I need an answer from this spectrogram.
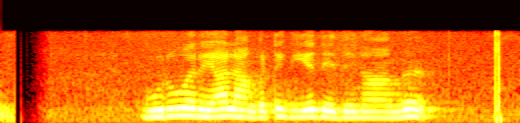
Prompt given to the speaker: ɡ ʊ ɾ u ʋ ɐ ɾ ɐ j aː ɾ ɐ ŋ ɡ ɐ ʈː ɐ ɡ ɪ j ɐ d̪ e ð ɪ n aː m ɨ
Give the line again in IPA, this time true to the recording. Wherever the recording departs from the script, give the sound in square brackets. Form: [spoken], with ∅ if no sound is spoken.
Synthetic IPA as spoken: ɡ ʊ ɾ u ʋ ɐ ɾ ɐ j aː [l] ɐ ŋ ɡ ɐ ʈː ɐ ɡ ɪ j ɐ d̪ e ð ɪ n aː m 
